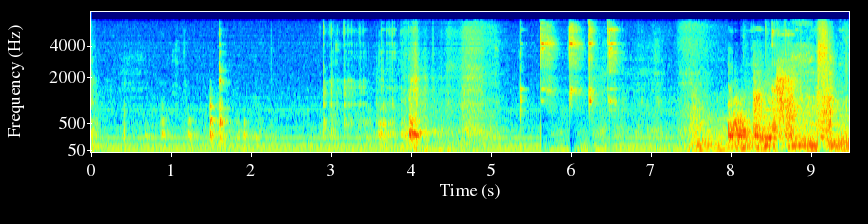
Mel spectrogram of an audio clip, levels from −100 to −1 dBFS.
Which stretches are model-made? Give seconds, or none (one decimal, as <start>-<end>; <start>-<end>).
3.9-4.9; 5.7-6.4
